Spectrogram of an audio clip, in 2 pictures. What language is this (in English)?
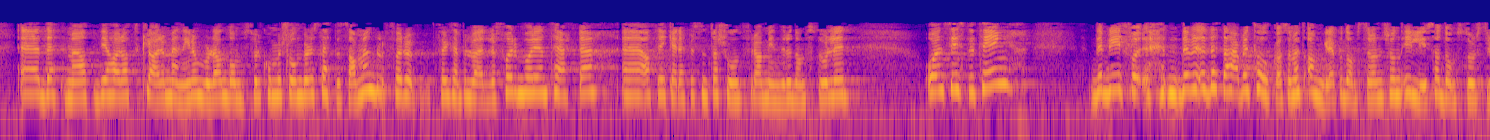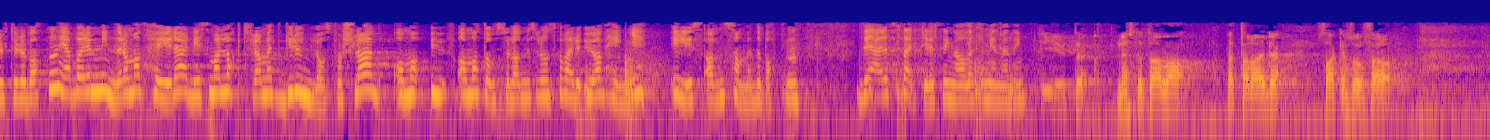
Norwegian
